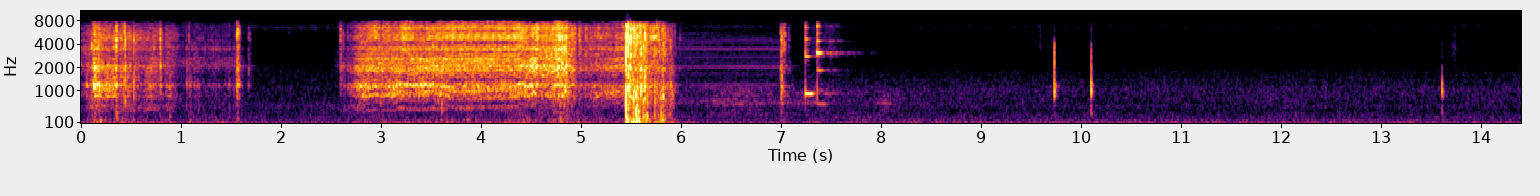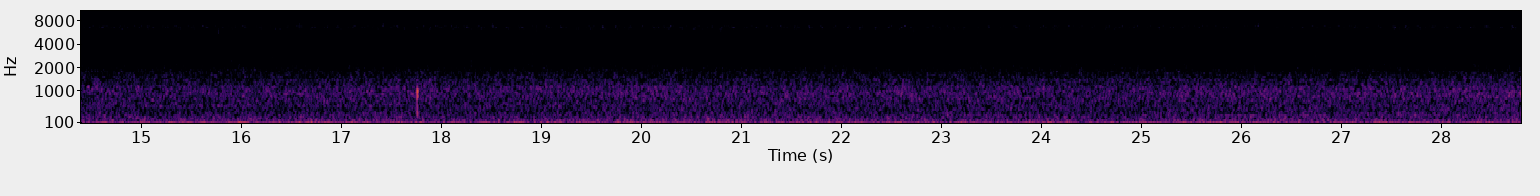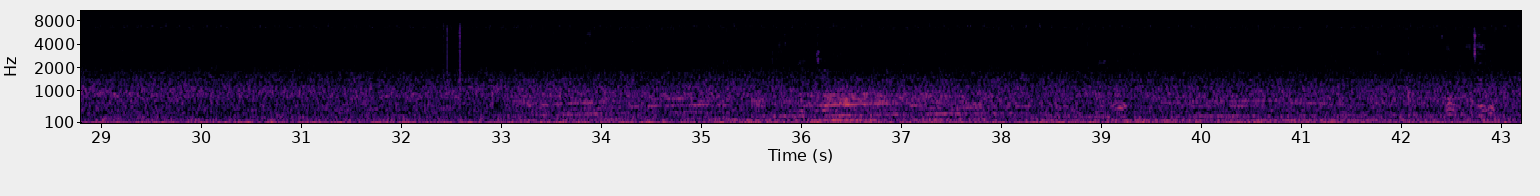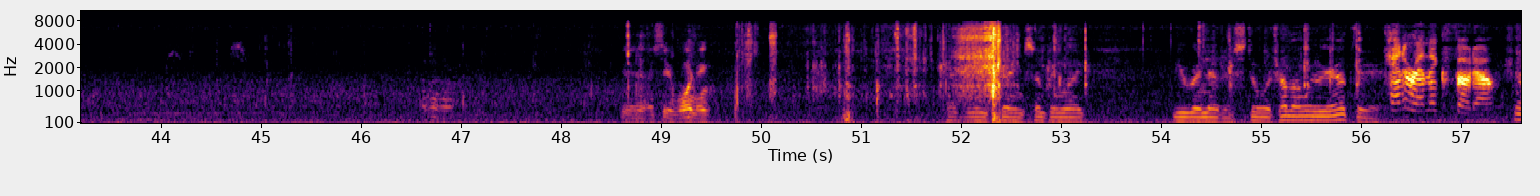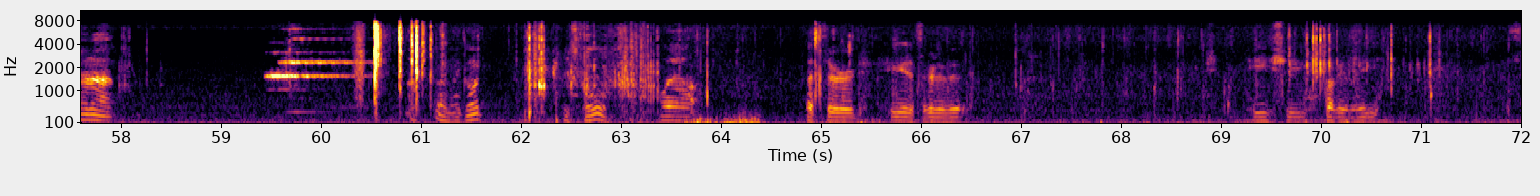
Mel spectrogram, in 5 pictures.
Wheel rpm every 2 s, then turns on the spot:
20, 50, 30, 0, 0, 0, 0, 0, 0, 0, 0, 0, 0, 0, 0, 0, 0, 0, 0, 0, 0, 0, 0, 0, 0, 0, 0, 0, 0, 0, 0, 0, 0, 0, 0, 0.
0-2 4-6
